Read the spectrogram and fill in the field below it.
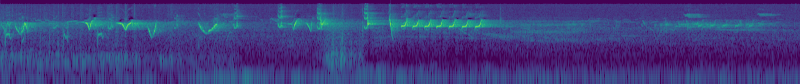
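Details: Ring-necked parrots washing in a pond in Australia before starting their day: varied squeaky chirps, then a fast burst of about seven sharp repeated notes, fading into softer distant chatter.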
